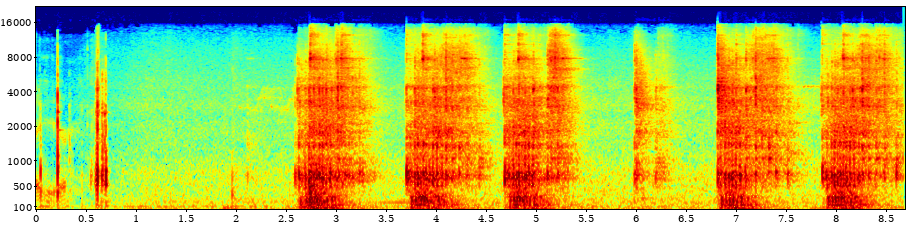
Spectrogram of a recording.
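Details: Older Homelite two-stroke hedge trimmer after new fuel lines and primer bulb, 40:1 fuel mix: short revving bursts about once a second, each catching cleanly and dropping back; running fine now.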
